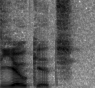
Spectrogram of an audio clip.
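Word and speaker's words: Jokić: It's Jokic. – Is that not right? – It's Jokic. Oh. That's how you pronounce it. I think he's Serbian, so that's how you say his name.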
